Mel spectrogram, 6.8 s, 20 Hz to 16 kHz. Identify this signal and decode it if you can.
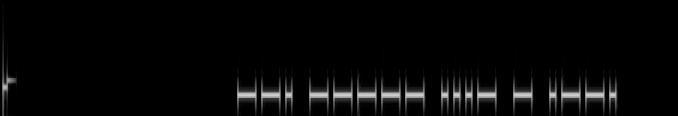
Morse code, heard as a keyed tone, about 19 wpm, 700 Hz. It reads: G0VTP
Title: DXCC-100 Call Signs - 5 Characters - Repeated 3x - 20wpm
